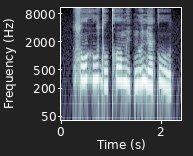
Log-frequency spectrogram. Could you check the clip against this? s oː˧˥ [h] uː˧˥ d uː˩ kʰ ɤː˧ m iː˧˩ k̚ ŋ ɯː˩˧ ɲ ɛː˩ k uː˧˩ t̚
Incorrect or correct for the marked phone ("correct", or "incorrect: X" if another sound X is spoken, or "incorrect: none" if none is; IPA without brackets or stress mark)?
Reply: correct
